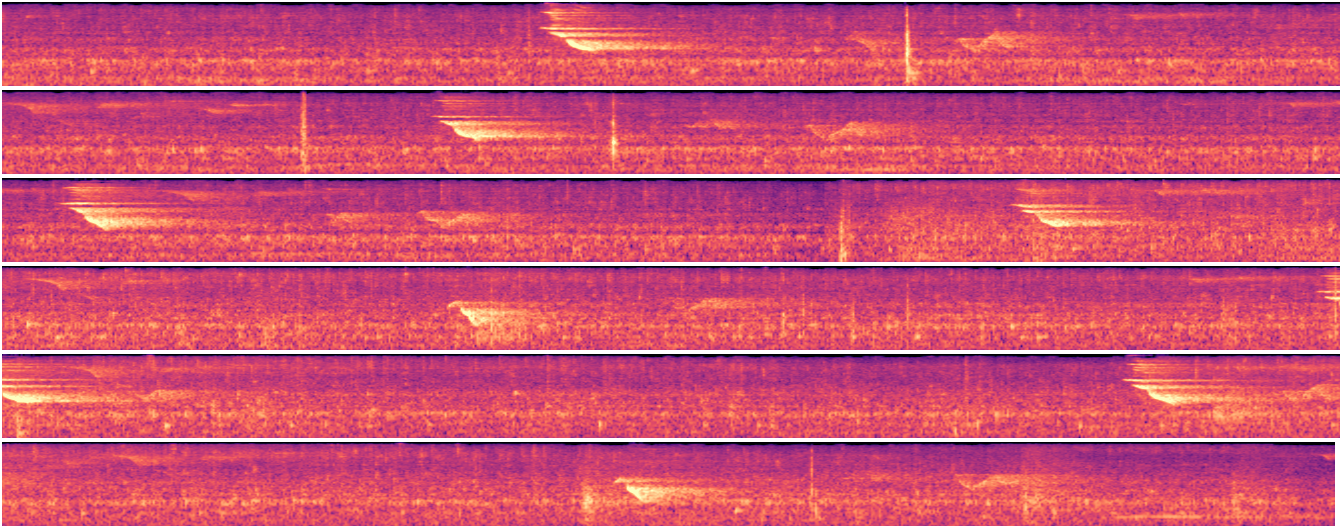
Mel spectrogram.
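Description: A bird calling again and again, a short sharp call that falls in pitch, repeating about every three to four seconds, over a steady forest background with a faint high hum.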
